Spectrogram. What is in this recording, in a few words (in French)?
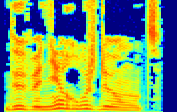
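"devenir rouge de honte", French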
